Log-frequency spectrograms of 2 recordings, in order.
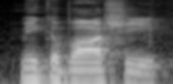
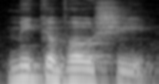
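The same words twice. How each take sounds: First: "Mikaboshi" as mee-kah-BAH-shee; open A pronunciation. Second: "Mikaboshi" as mee-kah-BOH-shee; long O pronunciation. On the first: Reviewer retrying the villain's name, "Mikaboshi" with an open AH in BAH. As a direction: say "Mikaboshi" with BAH as third syllable. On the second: Reviewer trying out the villain's name, "Mikaboshi" with a long O in BOH. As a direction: say "Mikaboshi" with BOH as third syllable. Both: Real, not acted. Tries the name two ways.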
